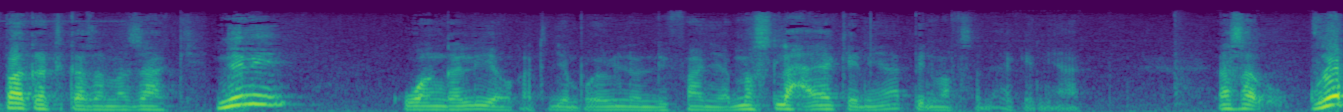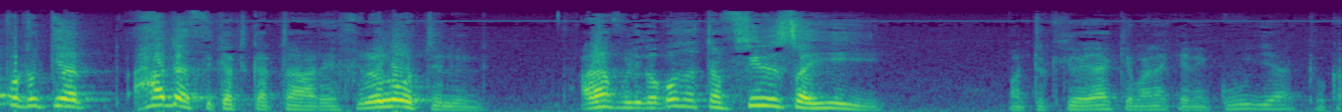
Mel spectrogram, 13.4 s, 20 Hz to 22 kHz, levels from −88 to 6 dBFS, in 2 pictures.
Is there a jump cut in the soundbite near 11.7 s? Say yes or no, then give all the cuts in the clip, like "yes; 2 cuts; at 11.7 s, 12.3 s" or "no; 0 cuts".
no; 1 cut; at 1.0 s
